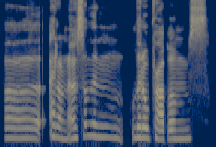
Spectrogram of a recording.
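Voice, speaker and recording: A woman's voice: fairly high pitch, fairly even intonation, moderate pace, clear, resonant tone, no room sound, studio quality. Woman joking in youthful slang. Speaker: podcast co-host. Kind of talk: casual chat.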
